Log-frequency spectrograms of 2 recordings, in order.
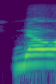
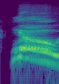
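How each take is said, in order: First: It is said calmly and matter-of-factly. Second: It is said in a harsh, scolding tone. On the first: Do it again. The speaker calls it right. "The no marker should be just" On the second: You're doing something wrong. The speaker calls it wrong. "which most people do, no, you're doing something wrong, spank"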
